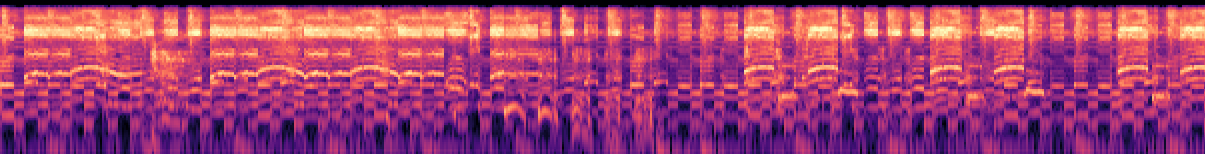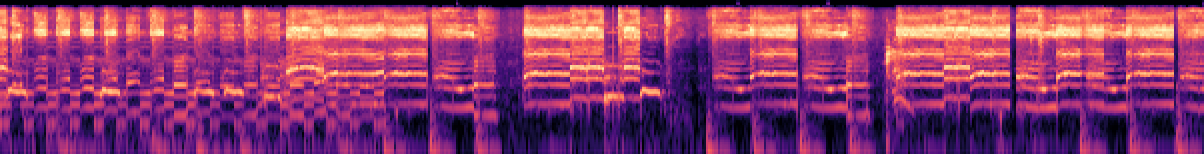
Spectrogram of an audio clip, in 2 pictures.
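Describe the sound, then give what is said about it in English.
Baby coos and cries, recorded by the baby's father, chopped into a loud, steady drum beat, with the baby's sneeze serving as the hi-hat, slapping of the floor as the snare and whumping on a couch cushion as the kick drum, briefly dropping out twice near the end. “I recorded my son, he says. Baby making baby noises.”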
